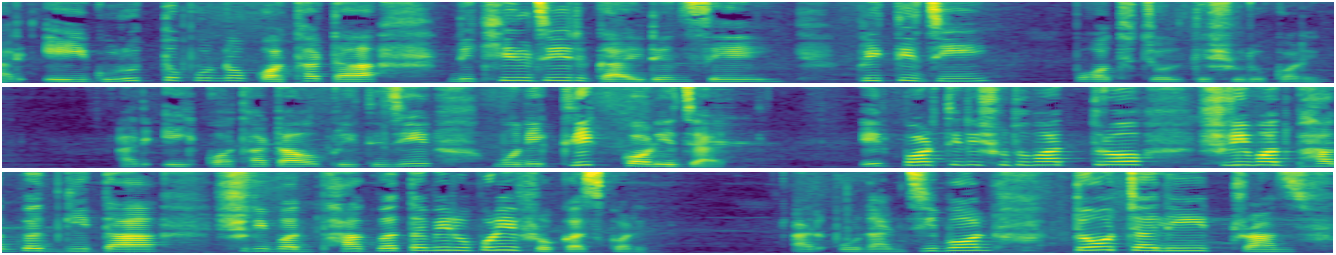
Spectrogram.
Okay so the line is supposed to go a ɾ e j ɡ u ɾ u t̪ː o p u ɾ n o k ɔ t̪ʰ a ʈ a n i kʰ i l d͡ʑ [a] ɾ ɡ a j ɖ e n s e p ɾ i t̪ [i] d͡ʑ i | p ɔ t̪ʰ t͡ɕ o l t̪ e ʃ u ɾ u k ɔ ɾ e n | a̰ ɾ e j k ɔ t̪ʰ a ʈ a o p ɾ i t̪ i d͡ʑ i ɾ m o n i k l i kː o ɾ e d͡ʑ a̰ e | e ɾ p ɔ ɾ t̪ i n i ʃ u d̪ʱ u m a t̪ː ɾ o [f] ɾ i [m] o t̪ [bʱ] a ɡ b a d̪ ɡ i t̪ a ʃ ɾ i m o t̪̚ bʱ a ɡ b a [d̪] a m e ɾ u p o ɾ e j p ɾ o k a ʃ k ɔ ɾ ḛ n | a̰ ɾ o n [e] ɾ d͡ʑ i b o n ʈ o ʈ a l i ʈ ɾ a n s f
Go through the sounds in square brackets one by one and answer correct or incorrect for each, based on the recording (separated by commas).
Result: incorrect, correct, incorrect, correct, correct, incorrect, incorrect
